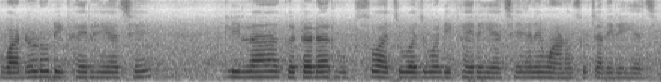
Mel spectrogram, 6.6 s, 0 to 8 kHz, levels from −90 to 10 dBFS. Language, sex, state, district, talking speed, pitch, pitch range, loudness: Gujarati, female, Gujarat, Valsad, 145 wpm, 195 Hz, 185-200 Hz, -18 LUFS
